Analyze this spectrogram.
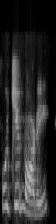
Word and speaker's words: Fujimori: course we have alberto fujimori of fujimori as the peruvians would pronounce his name he was president of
